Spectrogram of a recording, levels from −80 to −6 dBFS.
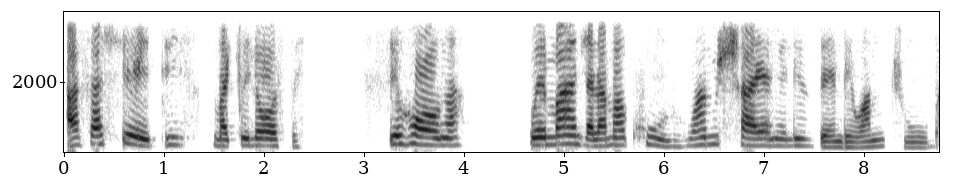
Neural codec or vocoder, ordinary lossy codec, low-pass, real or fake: vocoder, 44.1 kHz, 128 mel bands, Pupu-Vocoder; none; 3.6 kHz; fake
